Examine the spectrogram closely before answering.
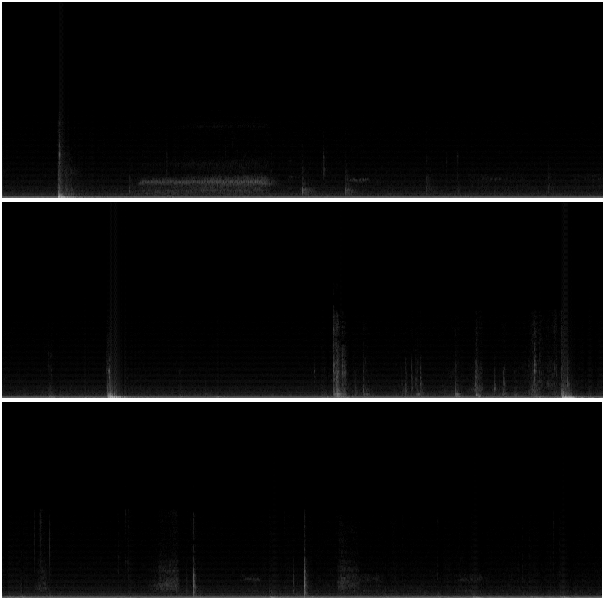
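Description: Barn owls moving about inside a wooden nest box: sharp knocks and thumps on the wood, three loud ones and several lighter clicks, over a steady low electrical hum. A brief hiss comes about two seconds in.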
